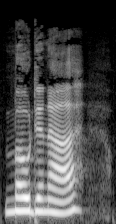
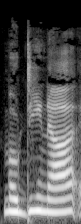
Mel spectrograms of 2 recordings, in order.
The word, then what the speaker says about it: Modena: So it is said that the first written reference to balsamic vinegar was actually made in 1046 from the area that is now Modena, or Modena, it's pronounced a couple of different ways, in Italy, of course.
